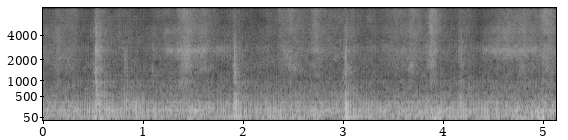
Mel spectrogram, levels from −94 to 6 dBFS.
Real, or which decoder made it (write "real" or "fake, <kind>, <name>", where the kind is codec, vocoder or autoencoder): fake, vocoder, Vocos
